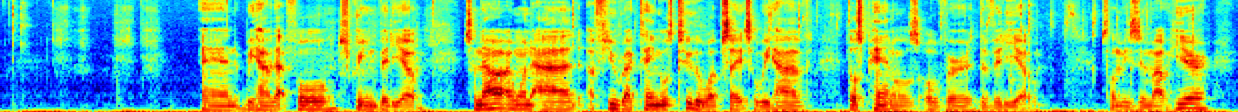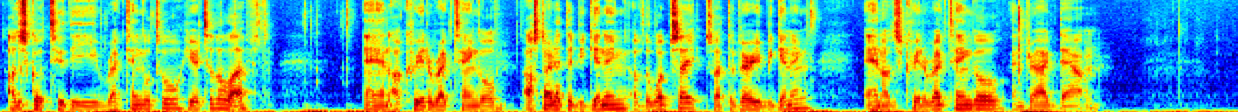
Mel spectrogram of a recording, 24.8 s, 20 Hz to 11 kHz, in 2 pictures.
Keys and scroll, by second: 8.7 super+-, 10.8 super+-, 13.4 shift+super+z, 15.5 shift+super+z, 18.9 shift+super+z, 20.2 shift+super+z.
